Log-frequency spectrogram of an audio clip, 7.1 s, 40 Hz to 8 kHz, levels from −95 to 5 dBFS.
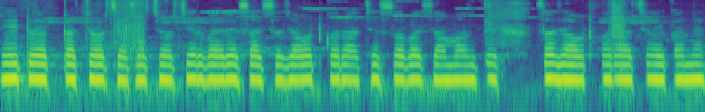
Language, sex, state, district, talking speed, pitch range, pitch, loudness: Bengali, female, West Bengal, Dakshin Dinajpur, 120 wpm, 185-195 Hz, 190 Hz, -15 LUFS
